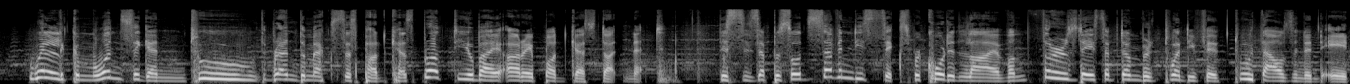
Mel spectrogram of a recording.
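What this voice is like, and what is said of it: Bad put-on Italian accent. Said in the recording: “the worst Italian accent I can actually do ... That was just horrible. ... that was supposed to be Italian? ... that was supposed to be an Italian accent”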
